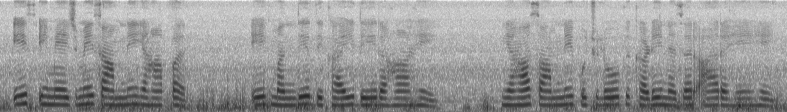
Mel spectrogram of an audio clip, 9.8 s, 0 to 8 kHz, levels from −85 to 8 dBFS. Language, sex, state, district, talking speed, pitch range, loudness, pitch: Hindi, male, Rajasthan, Jaipur, 130 wpm, 190-205 Hz, -15 LUFS, 195 Hz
